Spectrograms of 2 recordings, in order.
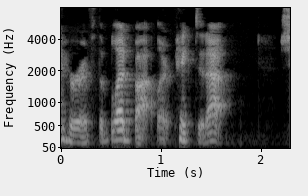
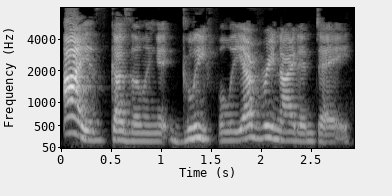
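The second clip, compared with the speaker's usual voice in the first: loud hearty giant voice; 11 dB louder than usual. Acted. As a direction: boast it cheerfully. BFG giant voice.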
